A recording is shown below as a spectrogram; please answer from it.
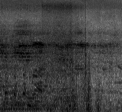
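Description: Street sounds: a steady low vehicle rumble with people's voices talking, and a sharp click shortly before the end.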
